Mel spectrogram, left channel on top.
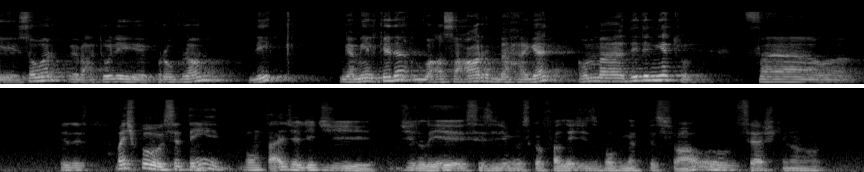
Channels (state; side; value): different; both; correlation 0.02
